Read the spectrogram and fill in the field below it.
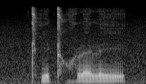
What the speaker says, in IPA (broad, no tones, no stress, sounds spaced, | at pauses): ʈʰ i ʈʰ ɔ̤ ɭ ɛ ɭ e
